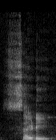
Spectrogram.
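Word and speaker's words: psidii: Pathogen variety साइडी, P silent है, साइडी।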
